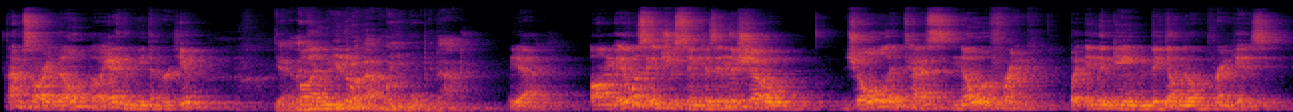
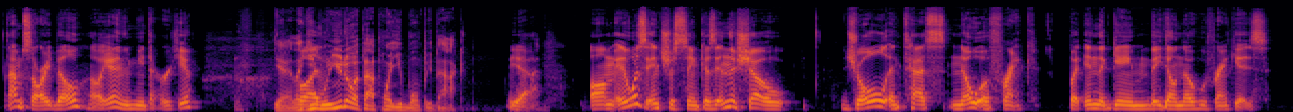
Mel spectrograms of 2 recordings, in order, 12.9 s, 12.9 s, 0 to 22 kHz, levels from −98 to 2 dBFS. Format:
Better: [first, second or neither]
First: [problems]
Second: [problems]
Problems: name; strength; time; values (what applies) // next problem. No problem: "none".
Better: second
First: off-mic speech; far // room echo; noticeable; dies away in 0.9 s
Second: none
